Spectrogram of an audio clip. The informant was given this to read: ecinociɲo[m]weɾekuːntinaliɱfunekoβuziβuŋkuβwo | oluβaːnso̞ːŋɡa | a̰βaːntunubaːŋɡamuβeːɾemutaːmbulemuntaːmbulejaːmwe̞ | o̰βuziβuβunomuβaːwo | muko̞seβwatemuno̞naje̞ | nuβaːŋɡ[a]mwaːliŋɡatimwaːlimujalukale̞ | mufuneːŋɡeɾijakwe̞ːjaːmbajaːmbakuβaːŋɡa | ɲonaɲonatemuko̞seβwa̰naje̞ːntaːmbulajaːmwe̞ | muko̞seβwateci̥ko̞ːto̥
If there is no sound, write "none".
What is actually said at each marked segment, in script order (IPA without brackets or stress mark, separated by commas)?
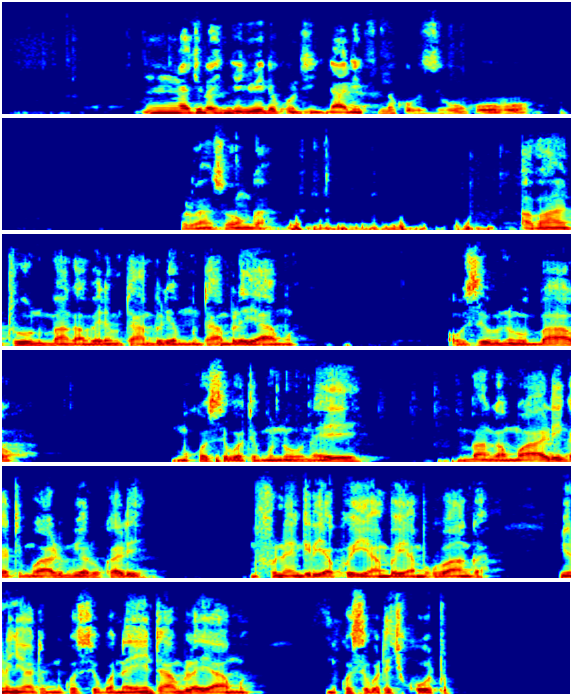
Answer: ɲ, a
